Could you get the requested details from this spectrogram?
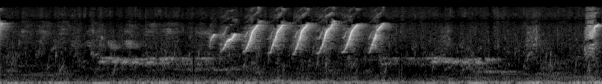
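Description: Blue whistling thrush gives a quick run of seven bright, rising whistled sweeps, about four a second, between steadier, lower whistled notes.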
